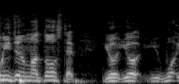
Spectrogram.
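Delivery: high, heated, angry, confrontational railing. Acting out a homeowner railing at a man on the doorstep: imitating someone railing angrily. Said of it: "start railing".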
